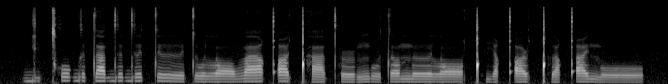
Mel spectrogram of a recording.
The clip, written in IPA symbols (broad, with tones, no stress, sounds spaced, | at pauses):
ɡ i˨ ǀʰ o˦ ɡ ə˦ t a˦ d̪ ɘ˦ d̪ ɘ˦ t ɘː˦˨ t ʊ˨ l ɔ˨ β a˦ qʼ ə˦ ǃʰ a˨ t̪ʰ ə˞˨ ŋ ʊ˦˨ t ʌ˦ n̪ əː˨ l ɔː˨ ǃʰ i˨ qʼ ə˞˦ ǃʰ ə˨ qʼ e˦ n̪ oː˨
